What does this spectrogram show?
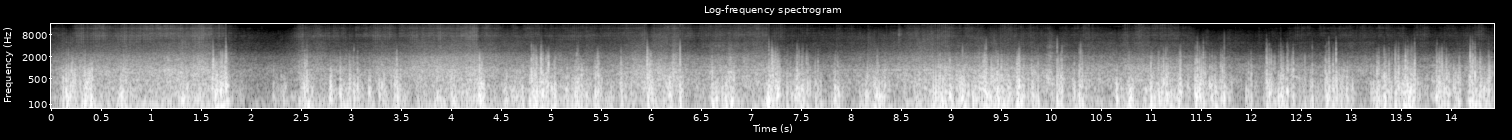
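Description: Wind buffeting the microphone in irregular gusts, held out of the door of the 22684 Lucknow–Yesvantpur Superfast Express running at speed, over the running noise of the coaches' wheels on the rails.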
